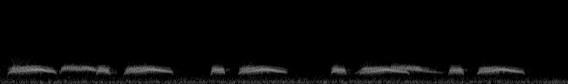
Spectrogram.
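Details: Spotted dove near the Cambodian border in the afternoon, trapping setting, bắt bổi song style: clear mellow coos in repeated phrases, a brief note then a longer drawn-out coo, roughly one phrase per second, low hum behind.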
